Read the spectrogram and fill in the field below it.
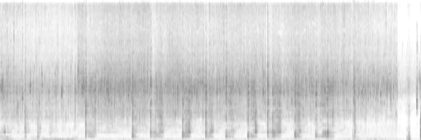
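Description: Garlic or onion sautéing in a hot pan, with a loud, constant sizzle and a regular rhythm of scraping stirring strokes close by.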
